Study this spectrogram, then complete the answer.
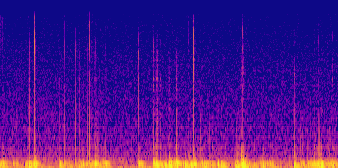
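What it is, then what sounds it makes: Metal mesh microphone grille being scratched. Long nails of both hands scratch the top and sides of the hollow metal mesh grille of a Blue Yeti microphone. The result is a continuous, muffled low rumble of rubbing that rises and falls in uneven bursts, with faint, brief ticks of nail on mesh scattered throughout.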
